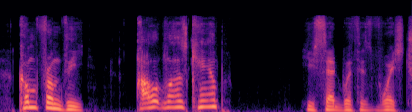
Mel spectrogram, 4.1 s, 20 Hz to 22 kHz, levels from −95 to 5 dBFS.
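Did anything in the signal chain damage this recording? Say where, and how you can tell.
Yes, in two places, both at the network stage of the call. From 1.85 to 1.87 s the speech turns briefly rougher and grainier without any gap, which fits a single lost packet rebuilt from error correction. The Opus stream (40 kbps, about 12 kHz bandwidth) carries a low-bitrate duplicate of each frame inside the next packet. When the original went missing, the decoder played that coarser 20 ms copy, so the audio stayed continuous but lost detail.

Around 2.81 to 2.85 s there is a short smear, a wobble where the speech briefly loses its edges. This is short concealed packet loss: about 20 ms of audio arrived too late or not at all, and no backup copy was available. The receiver synthesised roughly 16 ms of fill by extending the preceding sound, following its pitch where voiced and using shaped noise otherwise, then crossfaded back into the real signal.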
